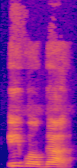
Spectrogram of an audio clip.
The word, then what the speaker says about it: igualdad: Só que o D final é mudo. Igualdade.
